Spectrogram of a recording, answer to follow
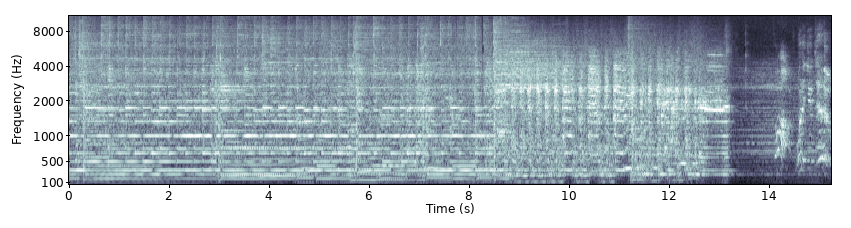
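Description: Electric guitar playing loud held chords, changing to quicker strummed chords a little past halfway, then stopping suddenly about a second before the end.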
